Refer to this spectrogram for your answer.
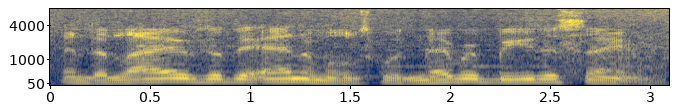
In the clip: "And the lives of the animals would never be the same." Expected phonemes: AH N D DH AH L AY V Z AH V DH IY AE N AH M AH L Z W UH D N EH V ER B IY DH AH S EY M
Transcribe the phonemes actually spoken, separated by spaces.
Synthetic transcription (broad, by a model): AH N DH AH L AY V Z AH V DH IY AE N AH M L Z W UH D N EH V ER B IY DH AH S EY M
